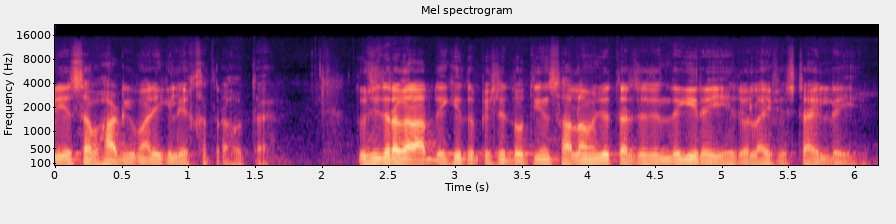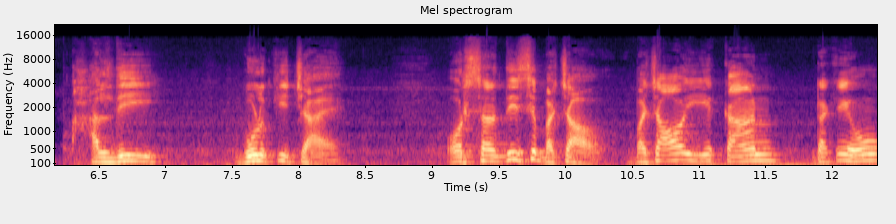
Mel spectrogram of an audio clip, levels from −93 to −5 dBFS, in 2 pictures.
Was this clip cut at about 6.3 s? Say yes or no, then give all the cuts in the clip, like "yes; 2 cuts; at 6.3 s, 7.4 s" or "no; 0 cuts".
yes; 1 cut; at 6.3 s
